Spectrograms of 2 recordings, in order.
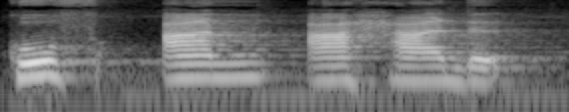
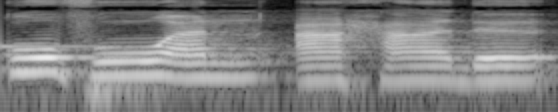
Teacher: Maka qiraah Hafs an Asim dibaca dengan waw, tidak diganti hamzah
